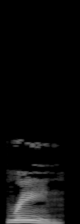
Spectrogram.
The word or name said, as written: reyn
